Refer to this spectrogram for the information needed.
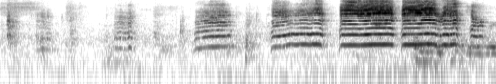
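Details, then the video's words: Australian magpie family feeding in Melbourne; a repeated nasal, strongly harmonic wailing call builds from soft to loud, about two calls a second, with quieter chatter beforehand. "Magpie Family Feeding Frenzy"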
